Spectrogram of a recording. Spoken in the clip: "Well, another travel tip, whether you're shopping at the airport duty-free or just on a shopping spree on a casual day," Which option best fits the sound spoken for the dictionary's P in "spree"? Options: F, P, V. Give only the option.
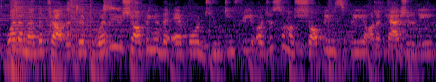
F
